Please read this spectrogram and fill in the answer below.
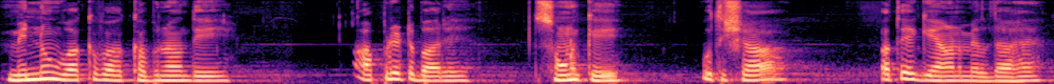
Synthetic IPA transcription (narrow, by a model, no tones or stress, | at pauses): mɛːnũːʋəkʰʋəkʰːəbɾãːd̪eː | əpɖeːʈbaːɾeː | sʊɳkeː | ʊt̪ʃaː | ət̪eːɡjaːnmɪld̪aːɦɛː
